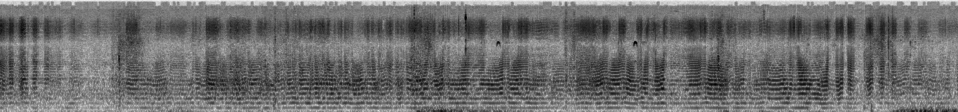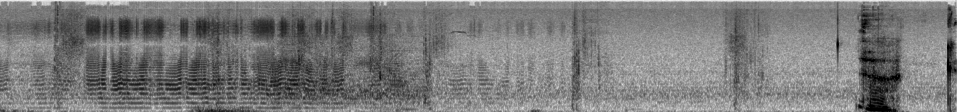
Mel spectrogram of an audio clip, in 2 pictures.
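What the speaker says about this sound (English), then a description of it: "And these flies, what's fucking wrong with them? Just go away." Flies buzzing close by in a steady, wavering insect drone lasting over ten seconds, fading toward the end before a sudden loud thump, with no talk.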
